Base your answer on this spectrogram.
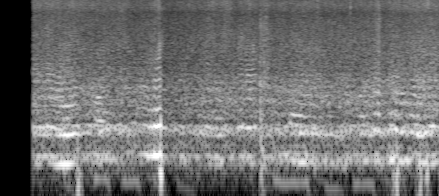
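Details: Brown western honey bees of the subspecies Apis mellifera mellifera flying in and out of a hive entrance, producing a dense, steady droning hum with overlapping wingbeat tones and brief louder buzzes as individuals pass close.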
